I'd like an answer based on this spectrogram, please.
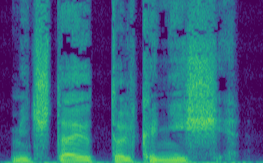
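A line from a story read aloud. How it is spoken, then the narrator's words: Angry reply. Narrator (Russian): зло ответил Филатов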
